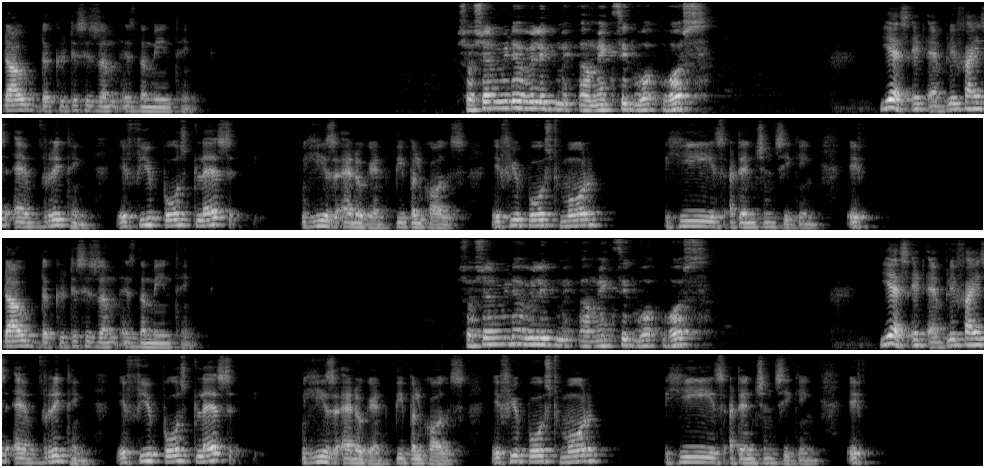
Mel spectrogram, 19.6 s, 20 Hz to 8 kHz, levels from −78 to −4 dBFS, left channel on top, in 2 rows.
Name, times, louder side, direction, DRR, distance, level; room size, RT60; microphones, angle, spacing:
voice 1, 0.0-1.9 8.8-10.7 11.0-12.1 12.8-14.4 14.7-15.7 16.4-18.5, equal, 15° right, 0.7 m, -27 dB
voice 2, 4.6-7.1, left 3 dB, 70° left, 0.7 m, -25 dB
3.9 x 3.8 x 3.5 m
head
